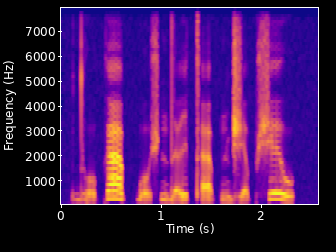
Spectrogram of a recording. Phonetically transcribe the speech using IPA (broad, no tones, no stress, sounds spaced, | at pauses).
dʱ o̰ k æ p ɓ o̰ ʃ n d ɛ̰ i̯ tʼ æ̰ p n d͡ʒ ɛ̰ p ʃ e u̯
